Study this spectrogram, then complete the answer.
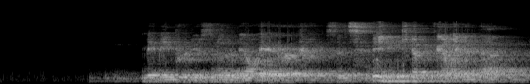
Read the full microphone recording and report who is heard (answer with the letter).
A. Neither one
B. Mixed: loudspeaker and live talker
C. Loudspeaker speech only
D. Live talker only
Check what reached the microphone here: D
